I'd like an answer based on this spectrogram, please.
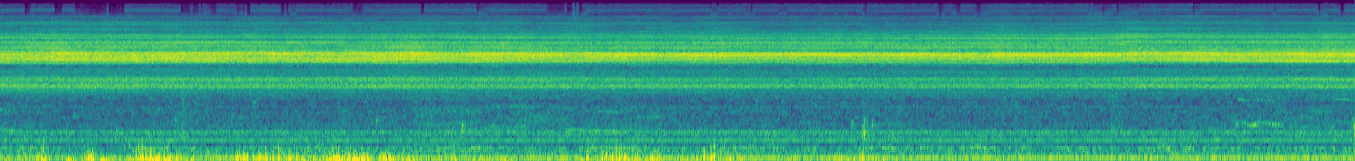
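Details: Cicadas singing in summer: a steady, unbroken high-pitched buzzing drone that holds level throughout, with a faint low rumble underneath and a few soft clicks.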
